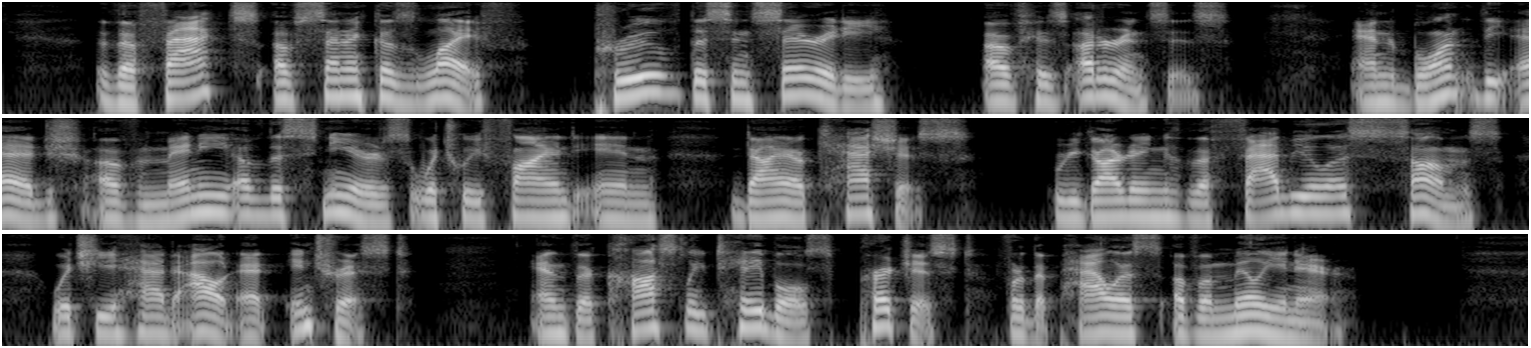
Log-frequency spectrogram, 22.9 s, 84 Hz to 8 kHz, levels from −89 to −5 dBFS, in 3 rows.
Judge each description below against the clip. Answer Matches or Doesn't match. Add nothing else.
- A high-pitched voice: Doesn't match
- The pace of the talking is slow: Matches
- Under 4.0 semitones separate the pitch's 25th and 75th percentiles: Matches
